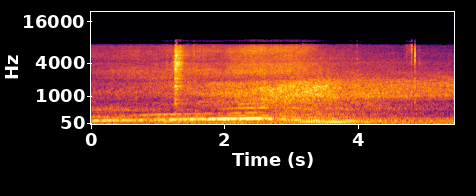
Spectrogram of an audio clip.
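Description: Koenigsegg CCX's twin-supercharged V8 revving as the car pulls out at low speed. The engine note rises to its loudest about two seconds in, then eases off and falls in pitch. There is a sharp click a little over a second in.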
